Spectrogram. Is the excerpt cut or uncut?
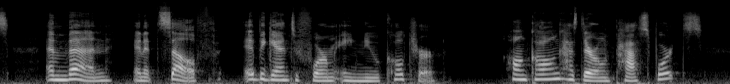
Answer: uncut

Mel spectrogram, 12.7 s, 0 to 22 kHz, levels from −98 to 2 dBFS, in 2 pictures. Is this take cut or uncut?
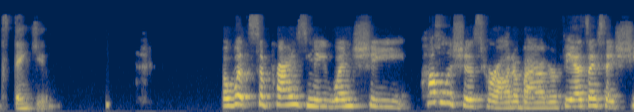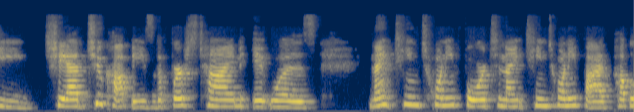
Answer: uncut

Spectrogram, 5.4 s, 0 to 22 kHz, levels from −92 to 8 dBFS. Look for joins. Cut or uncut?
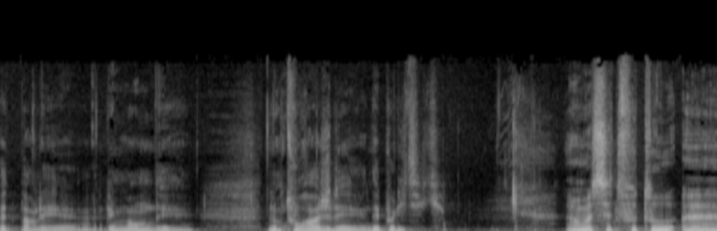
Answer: uncut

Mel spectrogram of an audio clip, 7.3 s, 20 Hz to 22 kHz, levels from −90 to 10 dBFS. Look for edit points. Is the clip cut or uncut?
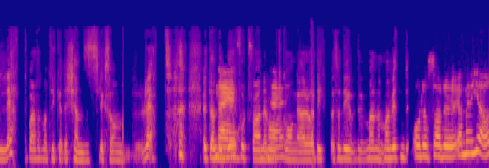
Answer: cut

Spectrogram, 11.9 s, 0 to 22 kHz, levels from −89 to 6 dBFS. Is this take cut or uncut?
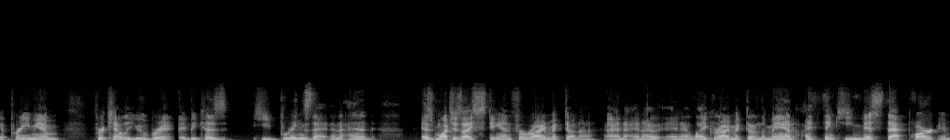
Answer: uncut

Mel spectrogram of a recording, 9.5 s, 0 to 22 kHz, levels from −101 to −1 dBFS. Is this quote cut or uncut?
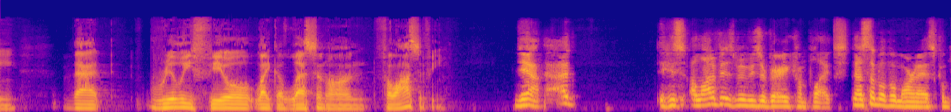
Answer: cut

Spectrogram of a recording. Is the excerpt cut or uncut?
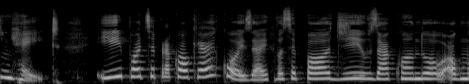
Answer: cut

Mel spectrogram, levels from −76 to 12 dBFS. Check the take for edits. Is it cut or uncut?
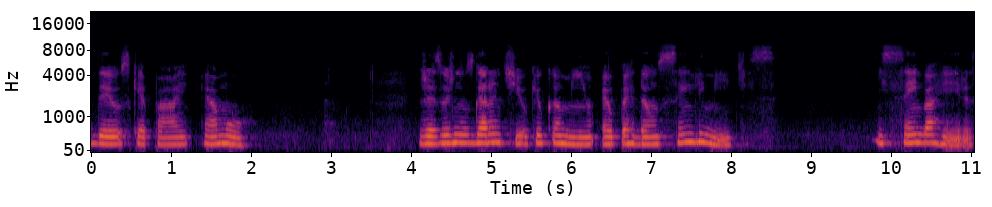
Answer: uncut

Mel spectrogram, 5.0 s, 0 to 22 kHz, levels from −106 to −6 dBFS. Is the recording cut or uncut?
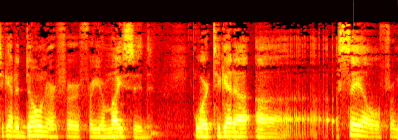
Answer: uncut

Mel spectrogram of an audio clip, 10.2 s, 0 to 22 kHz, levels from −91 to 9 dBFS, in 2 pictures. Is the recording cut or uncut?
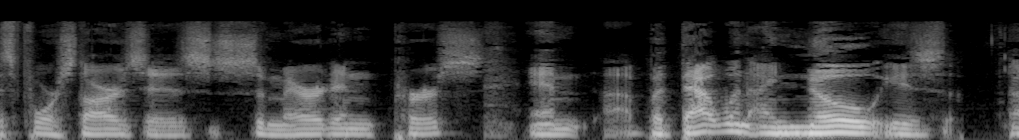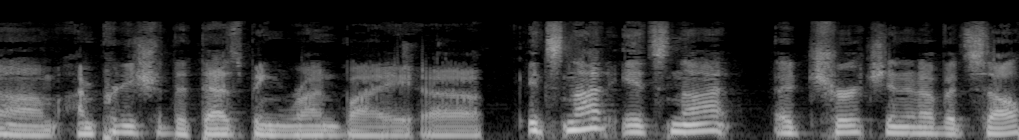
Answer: uncut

